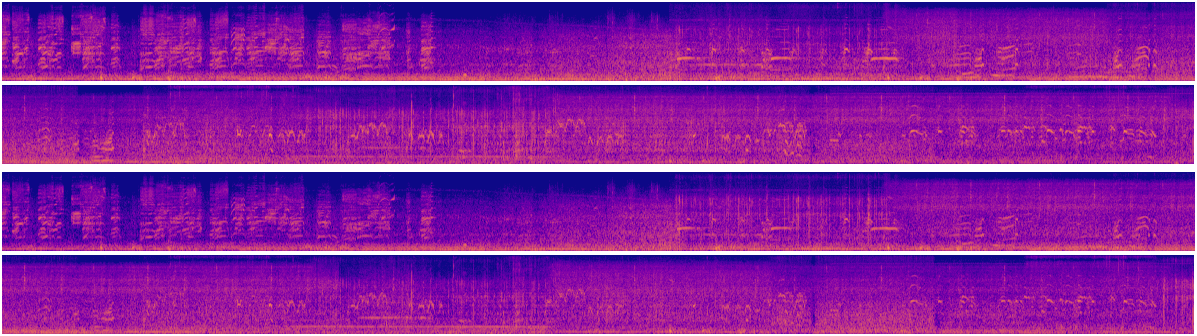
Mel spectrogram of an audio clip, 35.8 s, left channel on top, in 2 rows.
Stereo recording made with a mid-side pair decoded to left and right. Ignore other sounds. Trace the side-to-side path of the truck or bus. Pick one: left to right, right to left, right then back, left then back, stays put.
left to right.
